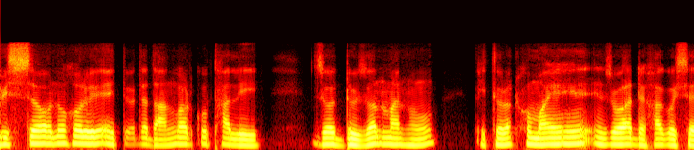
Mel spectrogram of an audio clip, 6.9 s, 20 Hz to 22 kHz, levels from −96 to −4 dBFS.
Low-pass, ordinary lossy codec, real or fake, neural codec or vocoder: none; none; fake; codec, 16 kHz, 0.8 kbps, ZipCodec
